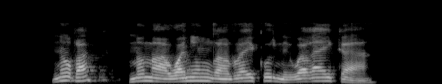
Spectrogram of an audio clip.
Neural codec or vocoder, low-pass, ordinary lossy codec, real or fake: codec, 16 kHz, 4 kbps, X-Codec, HuBERT features, trained on balanced general audio; 7.2 kHz; Opus, 32 kbps; fake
